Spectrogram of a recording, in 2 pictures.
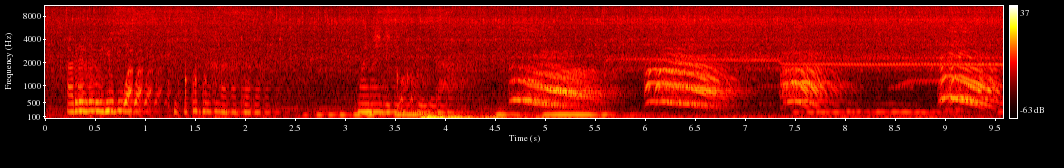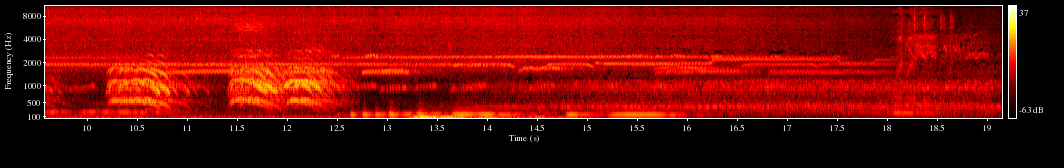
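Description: A woman's voice speaking over film score music with low sustained notes. The music thins to held high tones and fades near the end.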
